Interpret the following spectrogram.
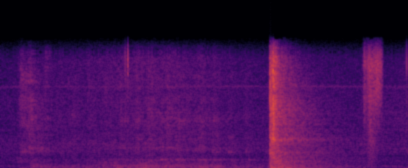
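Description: Elevator machinery or doors rumbling with a low steady hum, then one loud thump nearly three seconds in, and a short hiss near the end.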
